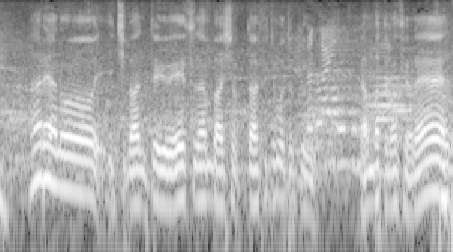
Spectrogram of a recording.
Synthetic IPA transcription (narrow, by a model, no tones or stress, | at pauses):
haɾeano̞it͡ɕibãnt̪o̞jɯ̟ːe̞ːsɨnãmbaːɕiot̪ːoaɸɯ̟ʑimo̞t̪okɯ̟̃ŋɡãmbat̪ːemasɨjo̞ne̞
